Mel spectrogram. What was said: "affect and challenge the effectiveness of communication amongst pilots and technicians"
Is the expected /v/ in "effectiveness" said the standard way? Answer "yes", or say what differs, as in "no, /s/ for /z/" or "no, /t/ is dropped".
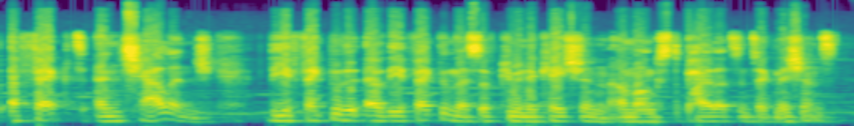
yes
